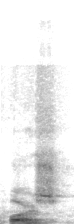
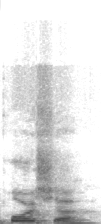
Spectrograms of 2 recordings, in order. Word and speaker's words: Porsche: 2 turbos, Ferrari le estaba cayendo atrás a Porsche. Eso se pronuncia Porsche.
